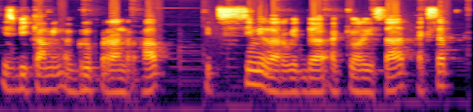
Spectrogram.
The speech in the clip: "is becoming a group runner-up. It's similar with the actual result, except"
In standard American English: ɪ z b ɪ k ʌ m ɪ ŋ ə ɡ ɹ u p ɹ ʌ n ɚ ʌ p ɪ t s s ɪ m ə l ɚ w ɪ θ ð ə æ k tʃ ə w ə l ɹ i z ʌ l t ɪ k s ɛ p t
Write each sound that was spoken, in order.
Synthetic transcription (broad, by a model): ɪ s b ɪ k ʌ m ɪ ŋ ə ɡ ɹ u p ɹ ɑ n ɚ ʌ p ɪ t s s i m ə l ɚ w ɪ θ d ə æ k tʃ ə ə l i s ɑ t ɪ k s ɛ p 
